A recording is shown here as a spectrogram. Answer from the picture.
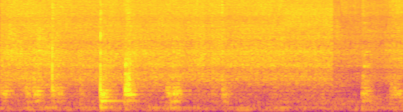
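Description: Spiced onion-tomato masala sizzling in hot oil in a kadai, stirred with a perforated steel spatula that scrapes and clicks against the pan a few times.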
